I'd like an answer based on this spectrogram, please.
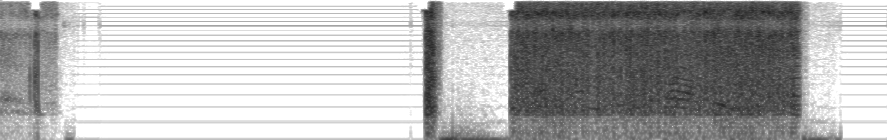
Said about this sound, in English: Yeah, if there's a station trying to come in, it's coming in real rough. I can't discern what you're saying.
